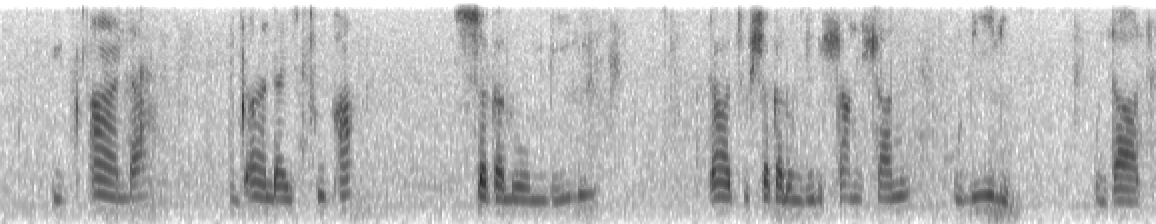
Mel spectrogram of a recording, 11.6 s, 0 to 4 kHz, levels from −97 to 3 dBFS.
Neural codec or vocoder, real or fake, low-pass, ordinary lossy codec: none; real; 3.6 kHz; none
